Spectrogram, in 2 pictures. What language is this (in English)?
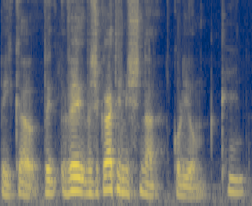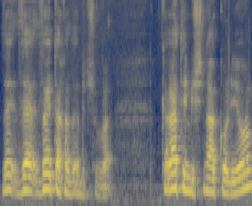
Hebrew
